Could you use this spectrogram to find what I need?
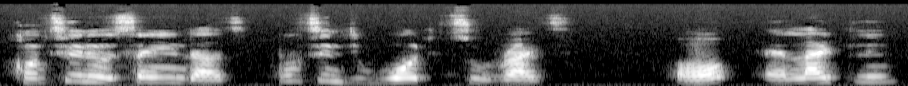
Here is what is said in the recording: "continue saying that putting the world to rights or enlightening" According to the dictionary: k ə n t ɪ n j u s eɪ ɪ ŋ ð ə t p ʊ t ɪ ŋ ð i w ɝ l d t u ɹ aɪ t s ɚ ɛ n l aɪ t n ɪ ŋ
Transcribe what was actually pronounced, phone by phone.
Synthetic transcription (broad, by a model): k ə n t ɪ n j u s eɪ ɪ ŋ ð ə t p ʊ t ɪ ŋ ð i w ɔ d t u ɹ aɪ t ɔ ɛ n l aɪ t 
